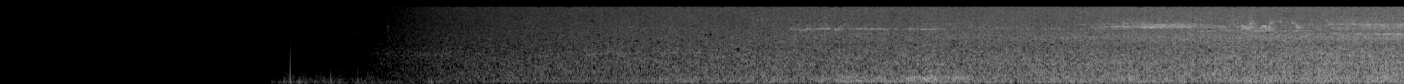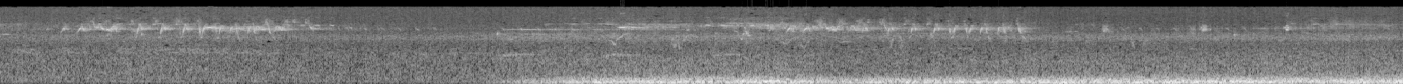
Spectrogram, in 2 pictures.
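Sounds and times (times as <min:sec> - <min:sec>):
steady outdoor hiss: 0:03.0 - 0:28.0
birds chirping: 0:05.9 - 0:28.0.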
